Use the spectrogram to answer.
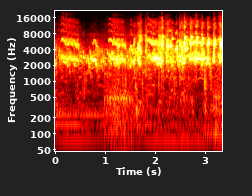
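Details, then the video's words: Finches kept as pets chattering as they eat egg food, a busy stream of high chirps and short squawks growing louder and denser toward the end, with some wing flutters. "My Finches eating favorite food happy to eat eggfood"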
